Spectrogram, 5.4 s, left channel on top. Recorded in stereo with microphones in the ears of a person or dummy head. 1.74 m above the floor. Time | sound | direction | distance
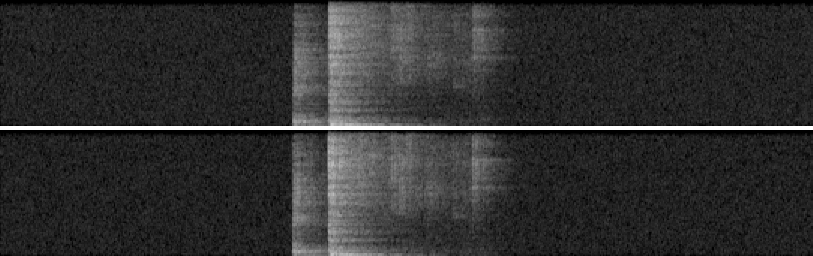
1.9 | a crack | 40° right (ahead or behind) | 3 m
